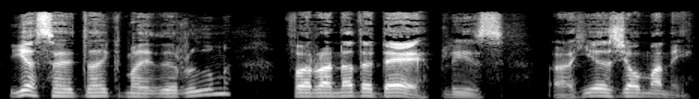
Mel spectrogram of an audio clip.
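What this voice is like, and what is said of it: Distinct put-on German accent. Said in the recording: “It is a very distinct German accent.”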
